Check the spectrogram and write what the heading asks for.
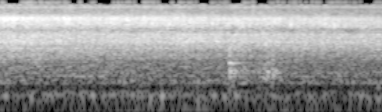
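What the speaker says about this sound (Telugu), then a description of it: "నూనె పైకి తేలేంత వరకు బాగా వేపుకోవాలి" Finely ground spice paste with a bay leaf and a piece of cinnamon fries in hot oil for chole masala, giving off a steady, dense sizzle that runs without pause, with a few faint stirring scrapes near the end.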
